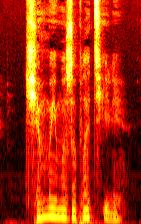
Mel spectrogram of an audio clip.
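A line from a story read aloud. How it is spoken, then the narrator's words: Barely audible question. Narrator (Russian): едва слышно спросил я у Меган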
